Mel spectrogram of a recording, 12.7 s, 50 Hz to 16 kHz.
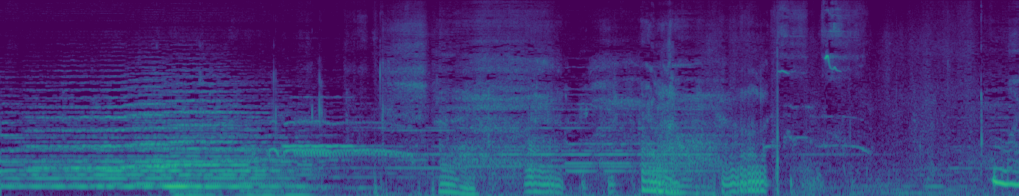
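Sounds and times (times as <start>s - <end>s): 
faint sound: 0.1s - 12.7s
dog growling: 5.4s - 10.9s.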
